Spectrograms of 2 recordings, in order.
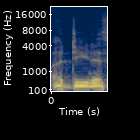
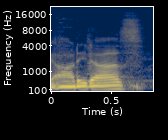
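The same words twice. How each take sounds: First: It is said the common American way. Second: It is said the original, non-American way. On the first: The speaker calls it wrong. "Just America. Fucked it up" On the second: The speaker calls it right. "is actually"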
